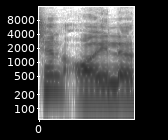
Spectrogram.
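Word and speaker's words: Euler: और इसको हम लोग ऑयलर नंबर बोलते हैं इसको इसका जो स्पेलिंग है ई यू एल ई आर होता है बट प्रोनाउंस ऑयलर होता है ठीक है तो हम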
